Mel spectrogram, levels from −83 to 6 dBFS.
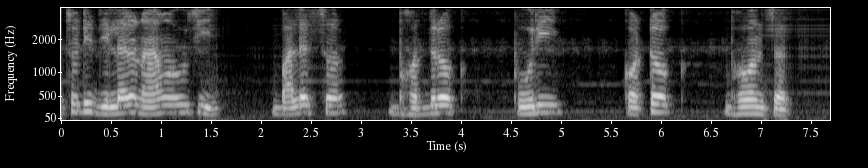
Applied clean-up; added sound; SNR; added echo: neural separator model SepFormer DNS4.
